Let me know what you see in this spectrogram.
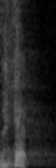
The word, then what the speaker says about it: Heth: So we are going to look today at the Hebrew letter that's called Het. It's spelled H-E-T-H. It's not Heth. So L, if you're here or you're listening, don't think your name got in the Bible there, okay? It's Het.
